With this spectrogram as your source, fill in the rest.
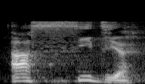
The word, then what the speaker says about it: acídia: Chama-se assídia. Em grego, aedia. Em português, assídia. Escreve-se A, C I, D I, A, com um acento no primeiro I. A sídia. Vocês vão encontrar também outras formas de se escrever essa palavra, assédia, assedia, mas a mais comum na linguagem espiritual é assídia.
